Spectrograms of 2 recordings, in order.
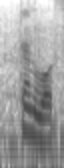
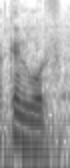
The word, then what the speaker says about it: Kenworth: Jest jeden Kenworth się tu czyta. Się wymawia Kenworth.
